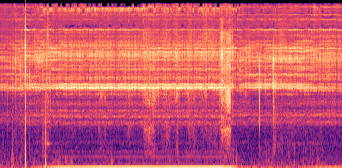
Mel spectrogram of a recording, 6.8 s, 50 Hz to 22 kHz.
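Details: Kostal PIKO 10.1 grid-tie solar inverter with 0 input and 0 output: sharp irregular crackles over a steady electrical buzz and thin high whine, seemingly from the 3-phase PCB; relays and most SMD capacitors tested fine.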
